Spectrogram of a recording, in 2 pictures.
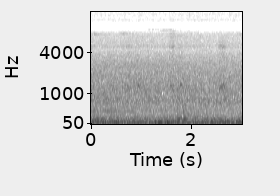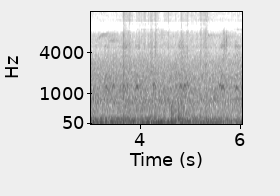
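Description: Birds calling outdoors: many short calls repeated irregularly, over a steady low rumble.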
